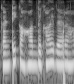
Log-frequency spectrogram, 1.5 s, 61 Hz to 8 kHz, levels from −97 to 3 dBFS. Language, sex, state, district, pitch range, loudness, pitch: Hindi, female, Rajasthan, Churu, 185-200 Hz, -16 LUFS, 190 Hz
